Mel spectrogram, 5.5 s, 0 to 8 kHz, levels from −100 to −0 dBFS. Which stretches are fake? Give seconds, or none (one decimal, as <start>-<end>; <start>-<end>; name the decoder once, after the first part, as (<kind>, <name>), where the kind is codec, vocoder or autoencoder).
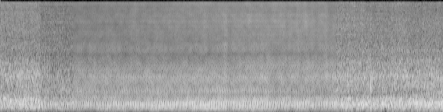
0.9-4.2 (vocoder, Vocos)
